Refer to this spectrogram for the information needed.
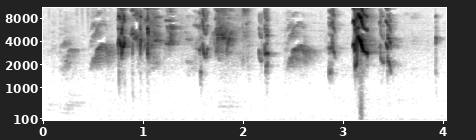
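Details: Loud high chirps from a pair of pet adult peach-faced lovebirds, green opaline and pallid aqua opaline, come in short separated notes and squeaky clusters, ending with one sharp, strong squawk.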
